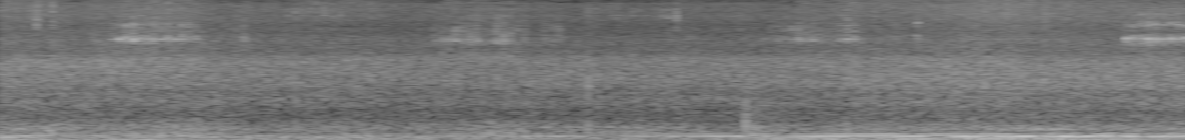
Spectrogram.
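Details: Big snores from a sleeping kitten: a low, regular, rattling drone pulsing roughly three times per second, growing louder in the second half.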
